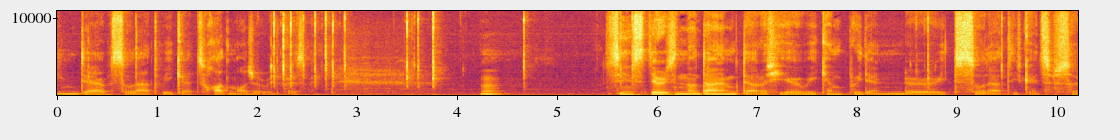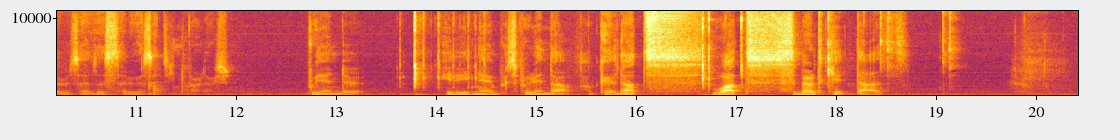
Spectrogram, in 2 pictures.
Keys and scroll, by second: 2.1-4.6 typing, 5.6 typing, 8.6-9.3 typing, 13.7-14.4 typing, 16.6 typing.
